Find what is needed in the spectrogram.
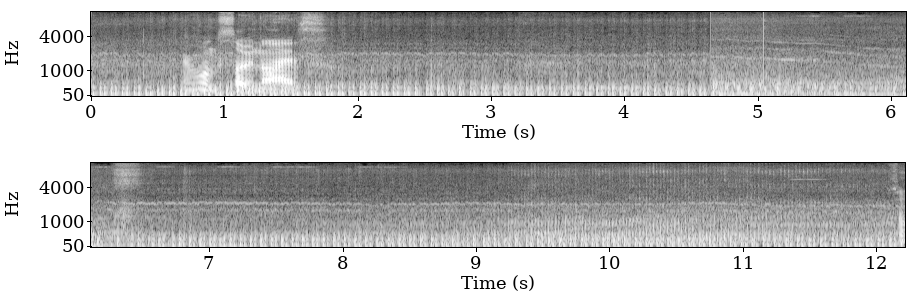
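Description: A motorcycle engine running steadily at low revs, heard close up from the rider's own bike, with a sudden change in the sound a little under five seconds in.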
